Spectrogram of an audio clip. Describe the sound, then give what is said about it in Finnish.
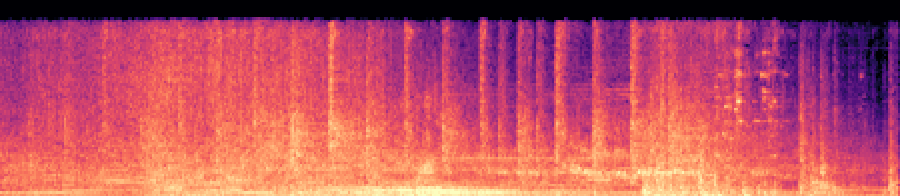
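A short traffic jingle built from car sounds: a steady engine drone with rising and falling revs, a brief tire squeal and a sharp crunch midway, with no talking. “Hirveän rauhallinen muuten toi meidän liikennetunnari.”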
